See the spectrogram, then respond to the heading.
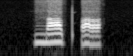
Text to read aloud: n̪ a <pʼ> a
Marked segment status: correct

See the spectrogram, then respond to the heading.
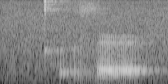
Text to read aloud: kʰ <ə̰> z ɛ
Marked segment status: correct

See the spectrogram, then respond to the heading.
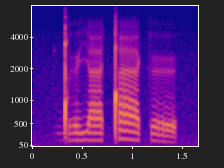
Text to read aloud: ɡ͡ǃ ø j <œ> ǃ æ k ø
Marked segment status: incorrect: æ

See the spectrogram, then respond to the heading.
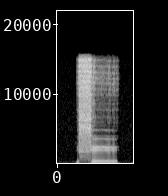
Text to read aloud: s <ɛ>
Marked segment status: incorrect: e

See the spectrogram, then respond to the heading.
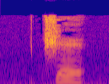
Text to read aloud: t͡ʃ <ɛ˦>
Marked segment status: correct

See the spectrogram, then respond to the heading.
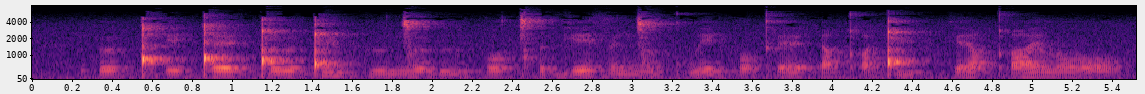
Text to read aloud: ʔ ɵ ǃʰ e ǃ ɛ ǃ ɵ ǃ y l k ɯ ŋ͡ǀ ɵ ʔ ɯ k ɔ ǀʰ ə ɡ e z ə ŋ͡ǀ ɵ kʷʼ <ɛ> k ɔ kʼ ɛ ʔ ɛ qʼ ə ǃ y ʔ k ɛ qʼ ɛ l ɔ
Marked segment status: incorrect: e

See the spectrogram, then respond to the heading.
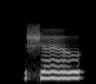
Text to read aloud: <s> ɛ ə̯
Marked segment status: incorrect: ʃ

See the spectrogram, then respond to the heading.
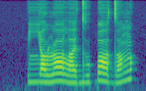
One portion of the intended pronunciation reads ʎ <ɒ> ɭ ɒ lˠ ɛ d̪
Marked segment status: incorrect: ɑ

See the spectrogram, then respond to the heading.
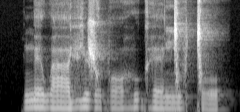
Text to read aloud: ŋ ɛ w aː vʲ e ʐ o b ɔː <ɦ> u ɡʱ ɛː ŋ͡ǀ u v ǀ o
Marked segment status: correct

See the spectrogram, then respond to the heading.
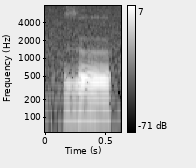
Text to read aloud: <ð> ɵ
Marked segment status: correct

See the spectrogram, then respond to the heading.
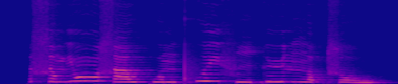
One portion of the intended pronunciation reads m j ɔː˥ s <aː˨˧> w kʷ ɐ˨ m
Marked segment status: correct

